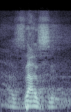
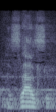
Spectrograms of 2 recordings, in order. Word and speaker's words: Azazi: that is former General retired general Is it Azazi or Aziza? Please help me in the pronunciation. Huh? Is it Azazi? Azazi. Azazi.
